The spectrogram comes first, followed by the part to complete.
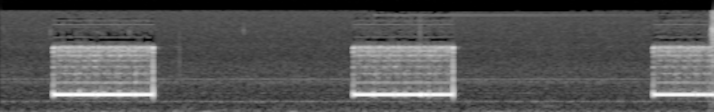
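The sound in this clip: A telephone rings unanswered in three steady electronic ring bursts, each about a second long and evenly spaced with quiet pauses between. The last ring is cut off at the end.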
